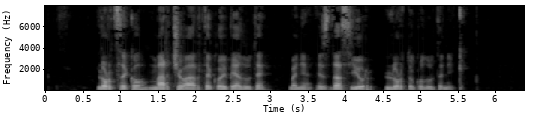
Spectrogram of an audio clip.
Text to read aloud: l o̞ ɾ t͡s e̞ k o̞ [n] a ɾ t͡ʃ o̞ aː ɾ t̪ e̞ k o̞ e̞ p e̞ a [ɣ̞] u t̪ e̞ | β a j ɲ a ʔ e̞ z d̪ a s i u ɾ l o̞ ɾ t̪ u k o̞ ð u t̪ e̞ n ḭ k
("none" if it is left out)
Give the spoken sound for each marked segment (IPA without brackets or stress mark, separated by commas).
m, ð̞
